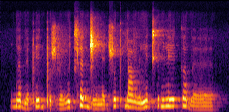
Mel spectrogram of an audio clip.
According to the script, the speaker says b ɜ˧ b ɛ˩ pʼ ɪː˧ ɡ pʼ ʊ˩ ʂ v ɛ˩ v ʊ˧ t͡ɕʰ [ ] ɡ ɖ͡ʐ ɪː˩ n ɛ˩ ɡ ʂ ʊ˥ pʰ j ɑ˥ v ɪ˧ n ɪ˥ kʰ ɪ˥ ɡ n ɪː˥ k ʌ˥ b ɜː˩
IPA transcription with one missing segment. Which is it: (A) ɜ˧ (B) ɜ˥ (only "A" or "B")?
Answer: B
